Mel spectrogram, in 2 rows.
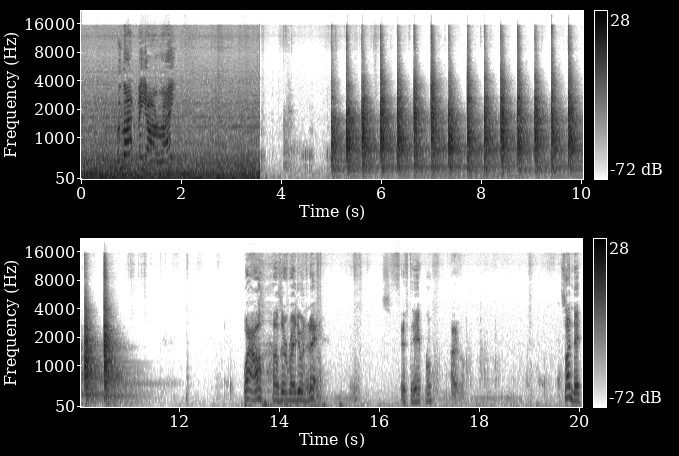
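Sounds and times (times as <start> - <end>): vehicle noise: 0.0 - 3.6
hammer striking metal: 5.0 - 11.3.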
